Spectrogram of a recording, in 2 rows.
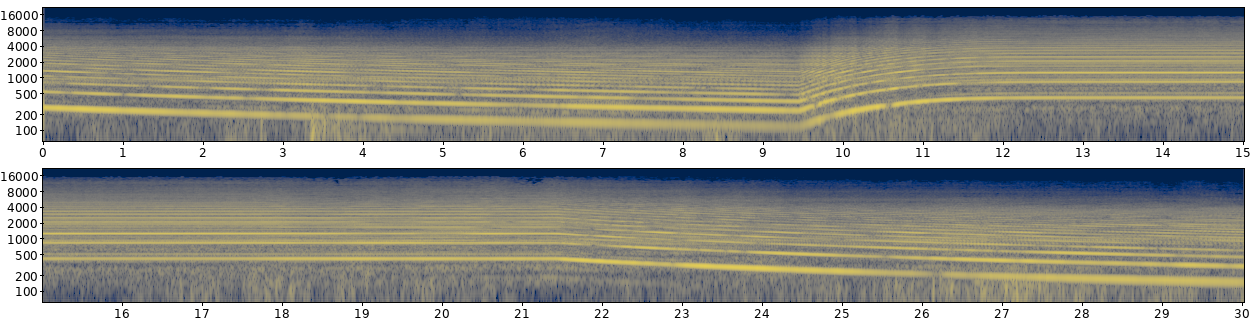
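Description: E57 electro-mechanical rotary siren sounding a test alarm. Its falling tone winds down, then spins back up to full pitch about a third of the way in. It holds a steady loud tone for about ten seconds, then winds down again in pitch.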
